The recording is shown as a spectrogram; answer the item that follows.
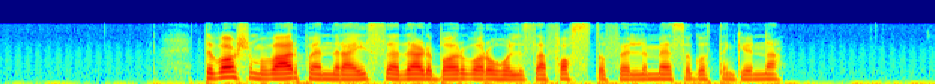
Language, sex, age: Norwegian, female, 22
